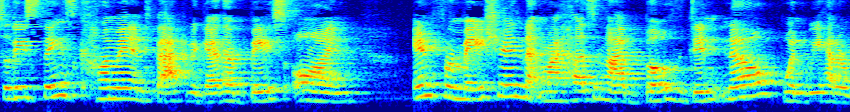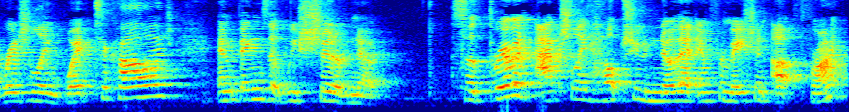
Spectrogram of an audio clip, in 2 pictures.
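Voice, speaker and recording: Over noticeable background noise, a woman with an American accent talks at a fairly quick pace, her fairly high voice carrying lively intonation. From Southern US. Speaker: lifestyle and fashion vlogger. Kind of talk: sponsored casual talk to camera.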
